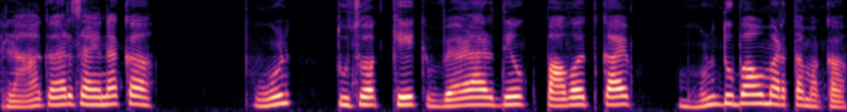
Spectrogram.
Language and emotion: Goan Konkani, fearful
